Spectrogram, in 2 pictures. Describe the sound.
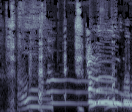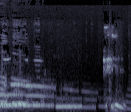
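A soul singer imitates a wolf on Native Roots Radio, giving a few short yips before a loud, long drawn-out howl that slowly sinks in pitch, then a brief final howl, clear.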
